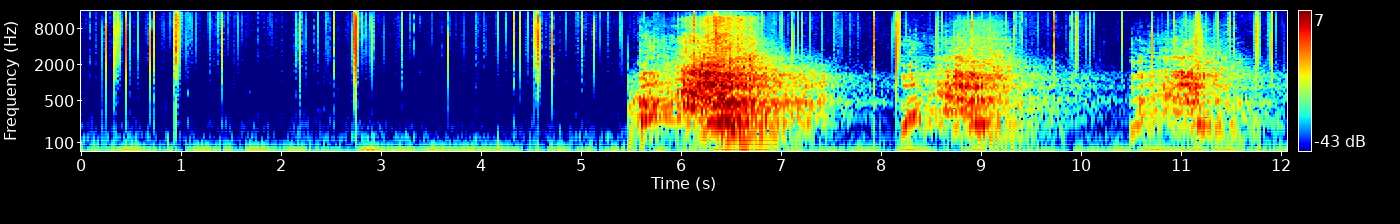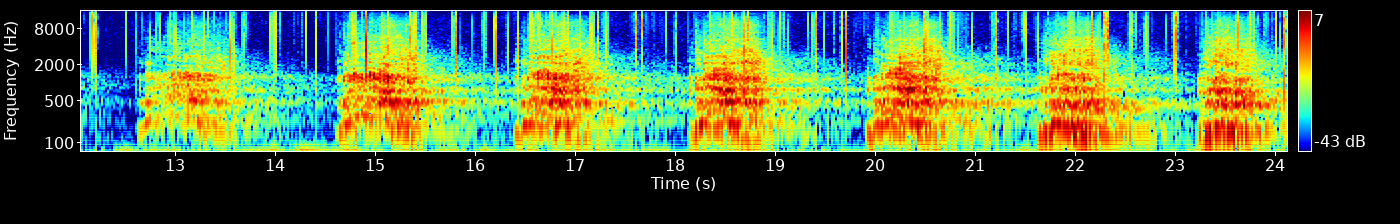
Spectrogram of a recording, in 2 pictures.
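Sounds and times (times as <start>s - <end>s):
lion roaring: 5.5s - 7.6s, 8.2s - 9.9s, 10.5s - 24.1s.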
